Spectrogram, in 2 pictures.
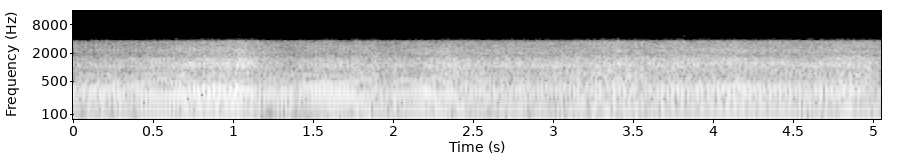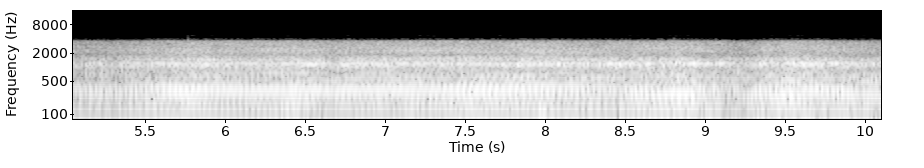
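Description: A dual-sport motorcycle engine labors loudly and steadily as it climbs a steep dirt trail off the end of the pavement, its rumbling revs rising and falling close by for the whole stretch.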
